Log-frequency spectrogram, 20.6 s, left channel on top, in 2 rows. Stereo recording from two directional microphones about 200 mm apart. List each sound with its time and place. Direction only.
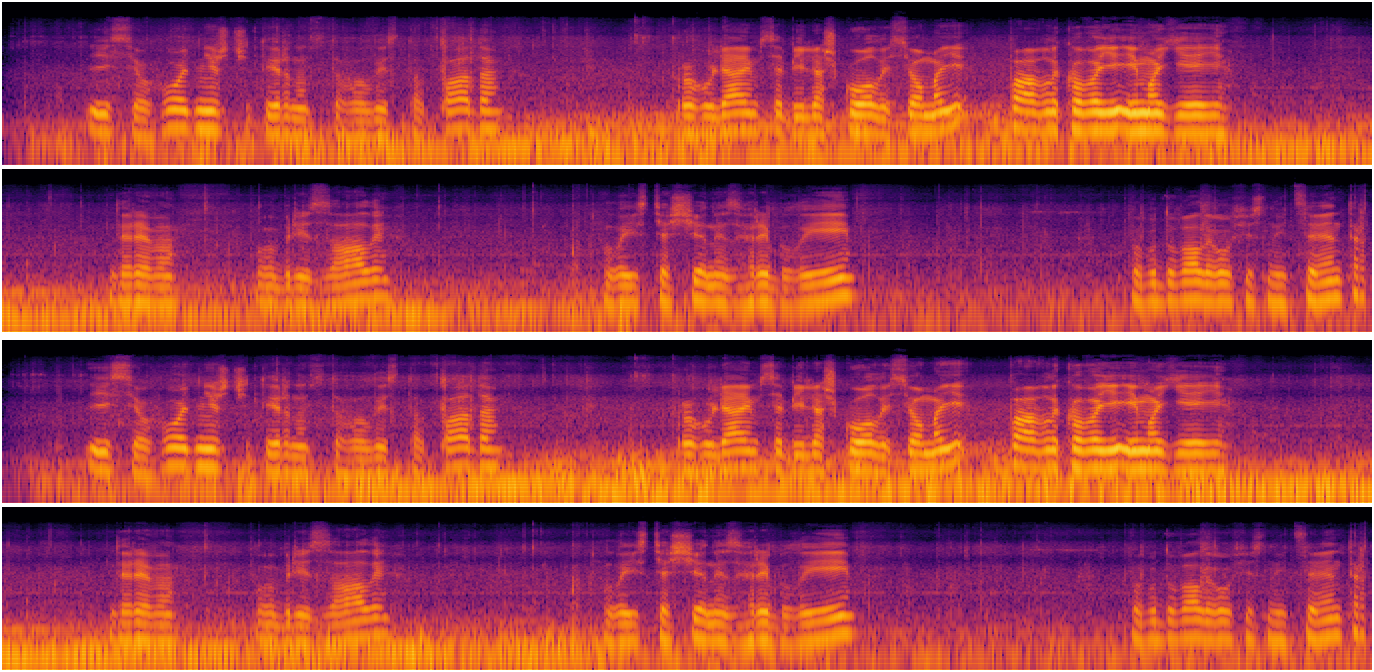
0.6 s speech: centre (ahead or behind)
5.0 s speech: 10° left (ahead or behind)
11.1 s speech: 10° left (ahead or behind)
14.8 s speech: 10° left (ahead or behind)
18.7 s speech: 25° left (ahead or behind)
